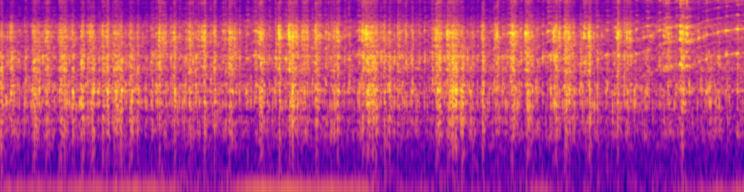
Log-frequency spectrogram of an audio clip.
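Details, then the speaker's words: Old rusted Milwaukee Magnum drill, gearbox opened and heavily greased: motor whir with harsh gritty rattle throughout; gears sound like they're grinding against each other, likely junk; cause suspected, not confirmed. "it sounds like there's gears grinding against each other and it's not a healthy thing"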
